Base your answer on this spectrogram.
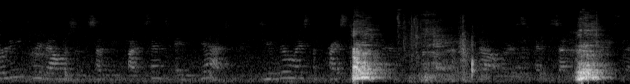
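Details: A 185 lb male English Mastiff barking at bras gives two loud, booming barks a couple of seconds apart after soft talking.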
